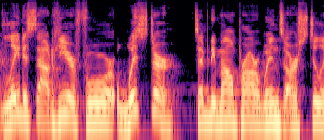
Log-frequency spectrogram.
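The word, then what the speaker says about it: Worcester: Honestly, we should continue to call it Warchester just to piss off the Brits that live there. Yeah, there's no tornado right now, guys. We did have tornado warnings earlier, but they've all expired. I'm kidding. I'm kidding. We'll call it Wister.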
